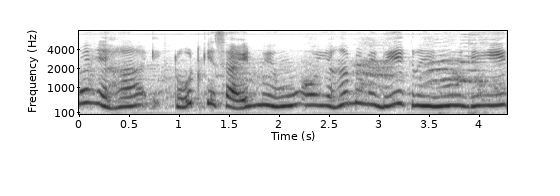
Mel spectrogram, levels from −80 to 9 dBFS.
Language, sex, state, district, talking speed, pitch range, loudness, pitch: Hindi, female, Maharashtra, Mumbai Suburban, 225 wpm, 340-395 Hz, -14 LUFS, 360 Hz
